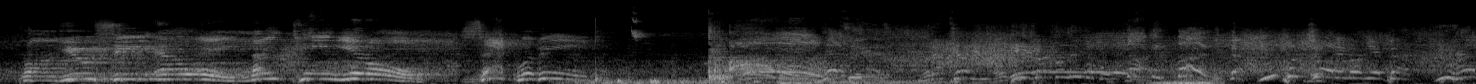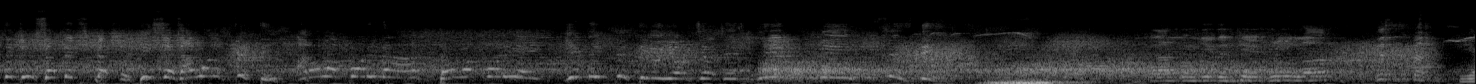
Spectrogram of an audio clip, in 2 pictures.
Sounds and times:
Speech: 0.2s - 6.0s, 7.2s - 24.3s, 26.3s - 28.1s.

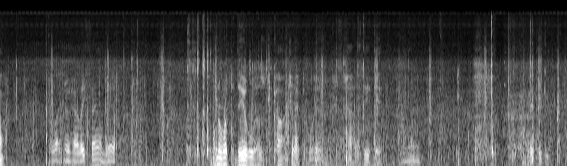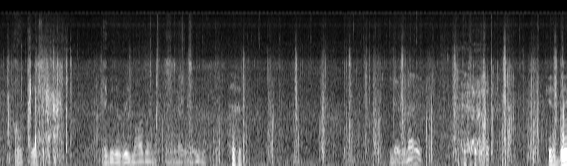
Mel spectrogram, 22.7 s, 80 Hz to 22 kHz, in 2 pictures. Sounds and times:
Walk, footsteps: 0.0s - 22.6s
Speech: 1.0s - 2.4s, 4.2s - 8.4s, 10.4s - 11.0s, 11.6s - 12.4s, 13.4s - 15.5s, 19.1s - 19.8s, 22.3s - 22.6s.

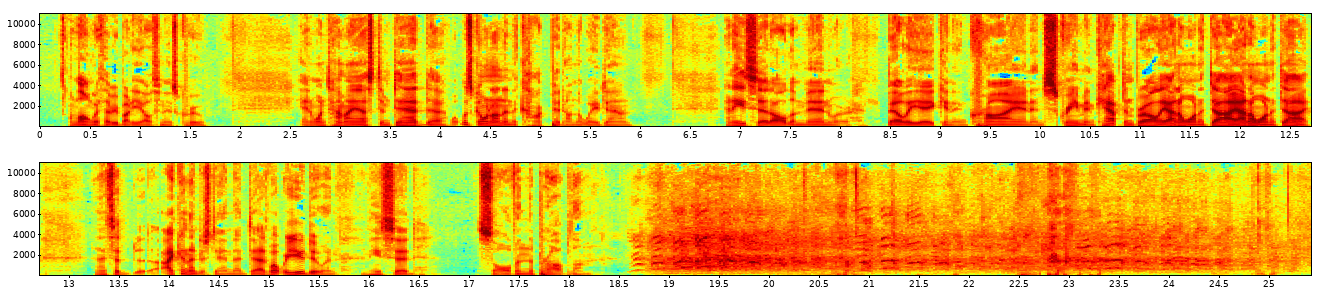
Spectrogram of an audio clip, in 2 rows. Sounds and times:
Speech: 0.2s - 1.7s, 2.6s - 6.0s, 6.9s - 12.7s, 13.3s - 18.3s.

